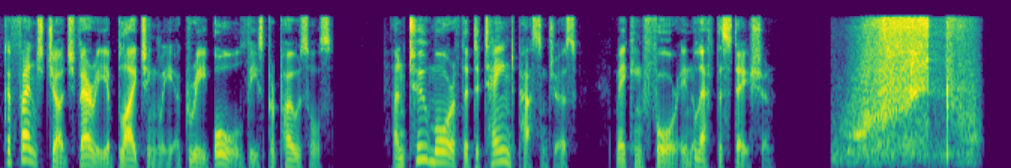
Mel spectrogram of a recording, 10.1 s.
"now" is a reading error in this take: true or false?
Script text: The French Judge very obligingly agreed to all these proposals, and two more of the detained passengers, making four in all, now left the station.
true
